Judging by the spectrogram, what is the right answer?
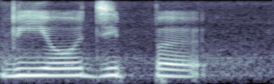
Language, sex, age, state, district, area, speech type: Malayalam, female, 18-30, Kerala, Thrissur, rural, read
